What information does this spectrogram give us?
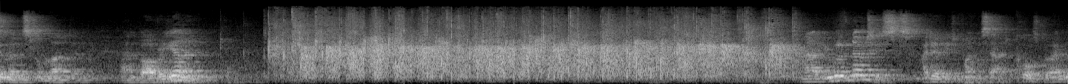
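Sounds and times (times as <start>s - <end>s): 
speech: 0.5s - 2.1s, 8.4s - 10.6s
audience applause: 2.6s - 8.0s.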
